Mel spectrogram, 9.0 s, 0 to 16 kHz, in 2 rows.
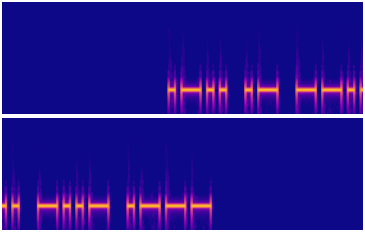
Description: Morse code, heard as a keyed tone, about 15 wpm, 700 Hz. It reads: LA7XJ
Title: DXCC-100 Call Signs - 5 Characters - 15wpm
